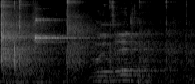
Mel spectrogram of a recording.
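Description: Footsteps thud softly in a large echoing hall.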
